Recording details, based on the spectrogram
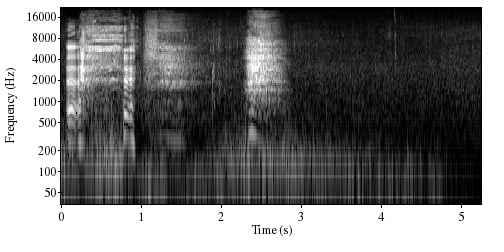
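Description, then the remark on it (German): Waves wash in on a beach with a broad rushing swell, continuous surf noise and wind buffeting the microphone; a few brief vocal sounds appear near the start. “Noch eine, die zusammenhängt, aber da kommt die Welle.”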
